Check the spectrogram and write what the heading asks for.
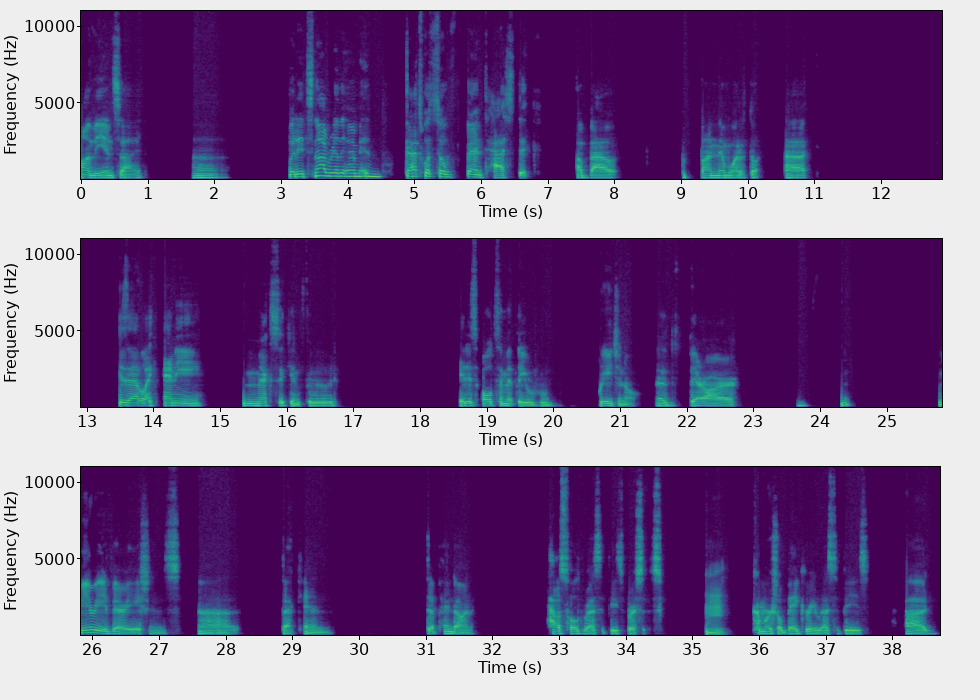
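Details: Adult man, a writer interviewed on a podcast, whose stutter is noted as audible throughout the interview; real, not acted. Finding: stuttering.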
